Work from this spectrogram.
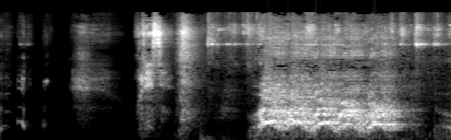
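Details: Butler, a pet dog indoors, reacting to a dog on television: after faint thumps and voices, a long, loud, rough, harmonic growling bark that pulses steadily for about two seconds.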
